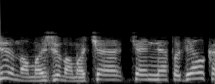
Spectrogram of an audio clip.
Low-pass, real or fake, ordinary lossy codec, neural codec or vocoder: 7.2 kHz; real; MP3, 24 kbps; none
